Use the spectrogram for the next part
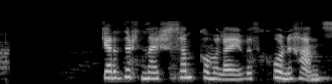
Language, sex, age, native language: Icelandic, female, 12, Icelandic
